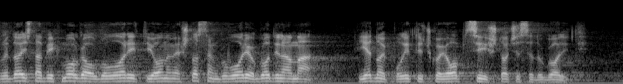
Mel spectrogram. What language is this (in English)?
Croatian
